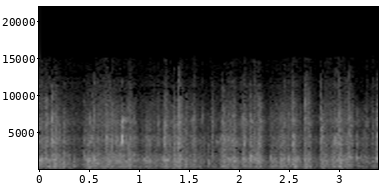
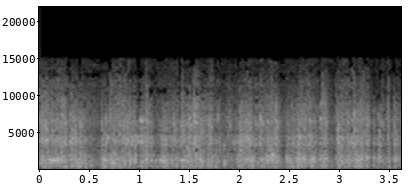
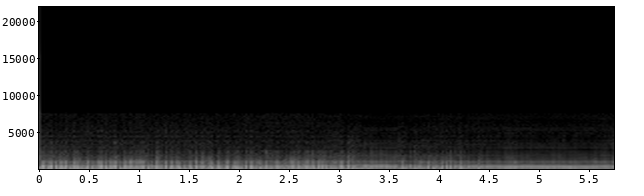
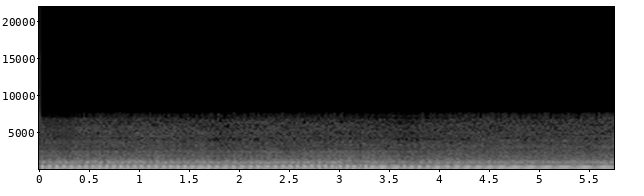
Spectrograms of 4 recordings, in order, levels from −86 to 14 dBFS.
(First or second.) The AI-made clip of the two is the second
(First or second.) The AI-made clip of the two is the first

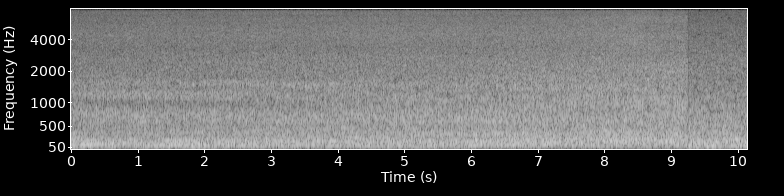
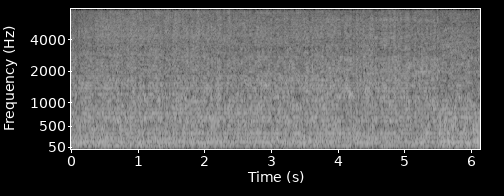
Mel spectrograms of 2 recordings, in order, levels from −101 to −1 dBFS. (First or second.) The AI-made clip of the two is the second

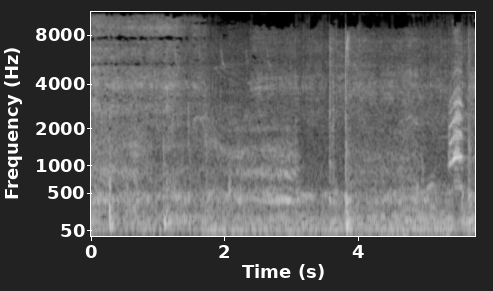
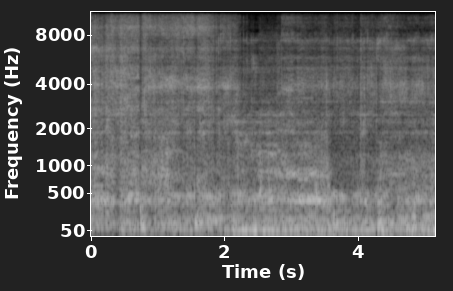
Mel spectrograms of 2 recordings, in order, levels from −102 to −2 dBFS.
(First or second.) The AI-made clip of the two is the second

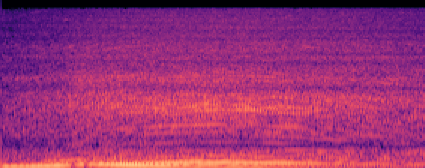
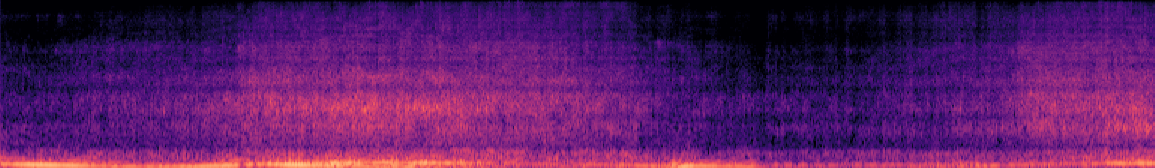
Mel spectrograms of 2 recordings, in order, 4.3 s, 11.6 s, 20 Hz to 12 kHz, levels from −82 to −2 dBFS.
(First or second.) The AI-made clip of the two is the second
